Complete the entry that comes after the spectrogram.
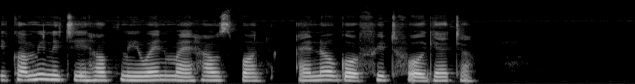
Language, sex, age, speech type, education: Nigerian Pidgin, female, 30-45, read, primary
